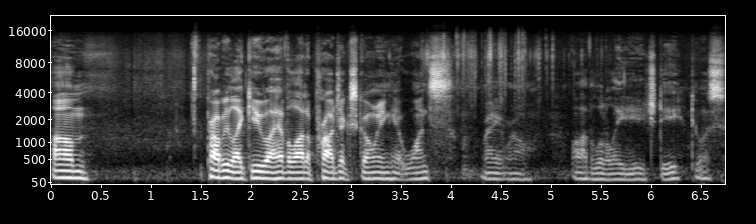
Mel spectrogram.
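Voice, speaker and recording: The man's voice sits at a medium pitch and varies normally, with clear background noise throughout. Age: 60s. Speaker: poet. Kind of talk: casual chat. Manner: halting.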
